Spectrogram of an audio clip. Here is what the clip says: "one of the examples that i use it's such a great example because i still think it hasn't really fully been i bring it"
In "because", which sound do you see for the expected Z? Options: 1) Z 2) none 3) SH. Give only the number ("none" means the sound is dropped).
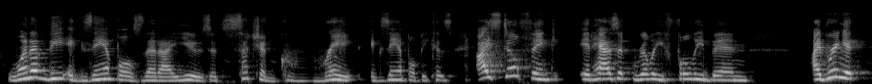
1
